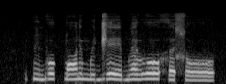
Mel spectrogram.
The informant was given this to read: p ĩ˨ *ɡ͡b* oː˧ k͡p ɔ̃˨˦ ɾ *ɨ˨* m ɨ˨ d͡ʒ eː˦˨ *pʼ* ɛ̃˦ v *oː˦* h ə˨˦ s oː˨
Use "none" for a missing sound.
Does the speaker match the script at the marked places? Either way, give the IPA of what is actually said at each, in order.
b, ɨ˨, b, oː˦

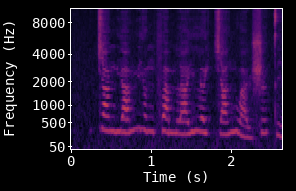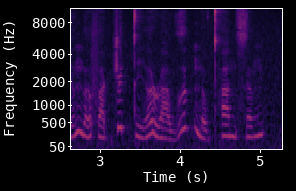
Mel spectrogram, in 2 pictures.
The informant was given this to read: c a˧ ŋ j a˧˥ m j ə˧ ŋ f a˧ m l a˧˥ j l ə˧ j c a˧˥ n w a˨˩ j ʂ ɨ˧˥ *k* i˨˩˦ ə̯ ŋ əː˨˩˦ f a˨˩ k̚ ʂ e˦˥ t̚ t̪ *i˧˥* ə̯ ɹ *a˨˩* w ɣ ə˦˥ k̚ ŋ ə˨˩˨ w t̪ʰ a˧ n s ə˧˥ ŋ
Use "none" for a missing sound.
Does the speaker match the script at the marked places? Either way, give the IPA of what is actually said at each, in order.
t̪, i˨˩˦, a˨˩

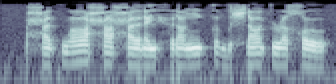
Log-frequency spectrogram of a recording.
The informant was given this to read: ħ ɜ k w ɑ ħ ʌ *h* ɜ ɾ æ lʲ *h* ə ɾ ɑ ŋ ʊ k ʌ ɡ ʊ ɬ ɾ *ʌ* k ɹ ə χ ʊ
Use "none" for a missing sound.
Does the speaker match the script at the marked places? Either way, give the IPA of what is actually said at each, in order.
ħ, h, ɑ

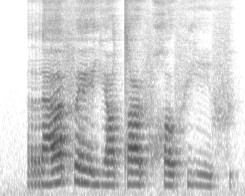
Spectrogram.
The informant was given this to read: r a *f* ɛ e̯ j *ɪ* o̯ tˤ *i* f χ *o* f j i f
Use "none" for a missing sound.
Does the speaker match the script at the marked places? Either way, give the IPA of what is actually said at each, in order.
f, ɪ, y, o

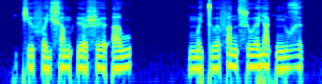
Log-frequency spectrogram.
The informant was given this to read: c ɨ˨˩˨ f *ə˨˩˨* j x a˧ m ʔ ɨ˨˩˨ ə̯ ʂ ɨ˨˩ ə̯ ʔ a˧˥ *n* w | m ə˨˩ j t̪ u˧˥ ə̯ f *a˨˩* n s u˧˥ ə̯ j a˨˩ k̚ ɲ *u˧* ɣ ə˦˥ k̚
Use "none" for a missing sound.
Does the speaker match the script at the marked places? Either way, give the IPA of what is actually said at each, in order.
ə˨˩˨, none, a˧, u˧

